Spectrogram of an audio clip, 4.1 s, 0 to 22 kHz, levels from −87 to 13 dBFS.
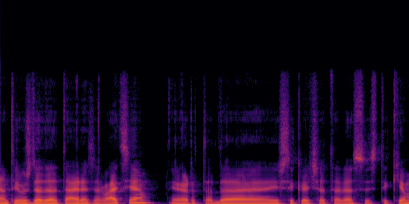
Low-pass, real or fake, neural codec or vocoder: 14.4 kHz; fake; autoencoder, 48 kHz, 128 numbers a frame, DAC-VAE, trained on Japanese speech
